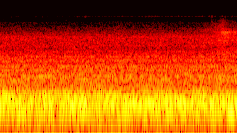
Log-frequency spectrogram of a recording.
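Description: Steady low background hum of room tone, with no distinct events.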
